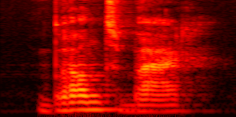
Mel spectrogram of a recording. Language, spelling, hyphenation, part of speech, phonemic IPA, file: Dutch, brandbaar, brand‧baar, adjective, /ˈbrɑnt.baːr/, Nl-brandbaar.ogg
- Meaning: flammable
